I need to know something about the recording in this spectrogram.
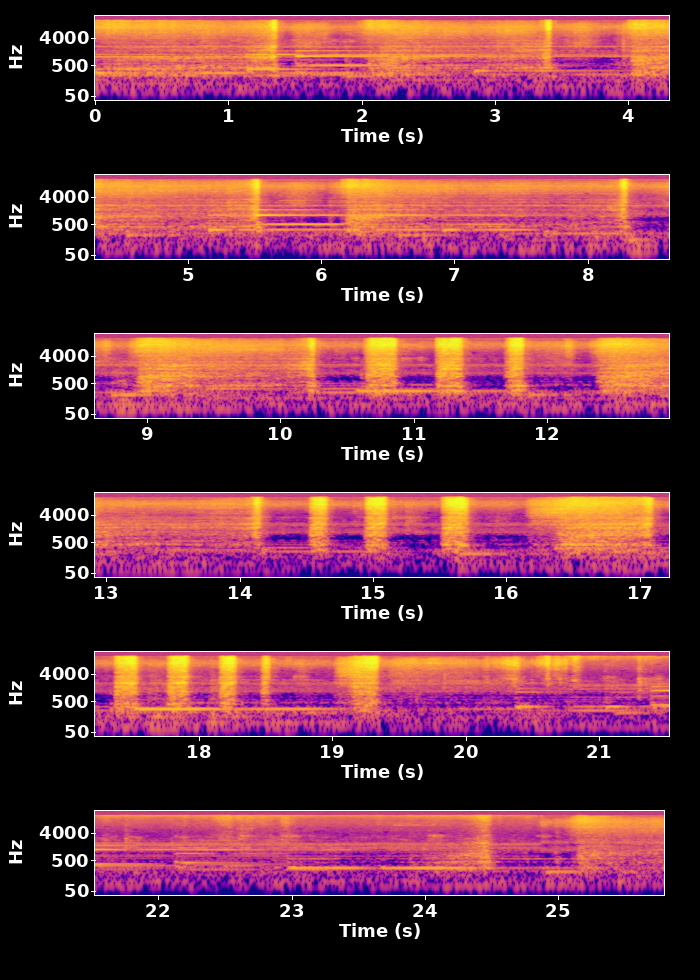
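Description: Faint, repeated scratchy rubbing of a small flat paintbrush stroked over fabric as paint is brushed in, with soft background music underneath.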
